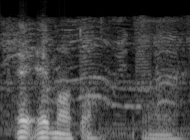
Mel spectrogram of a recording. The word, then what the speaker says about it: Emoto: Emoto, Japanese pronunciation.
